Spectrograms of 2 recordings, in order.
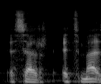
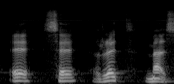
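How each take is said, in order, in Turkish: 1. İki kelime bir duraklamayla ayrı tutulur. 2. İki kelime ulanarak, ara verilmeden söylenir. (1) "şeklinde söylemediğimiz için" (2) "burada bir ulama dikkatimizi çekiyor"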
